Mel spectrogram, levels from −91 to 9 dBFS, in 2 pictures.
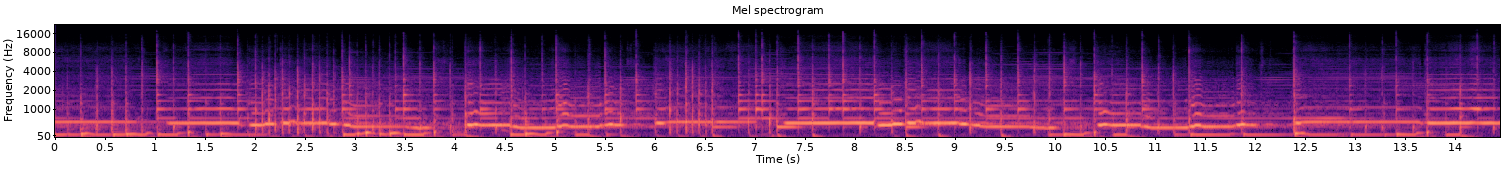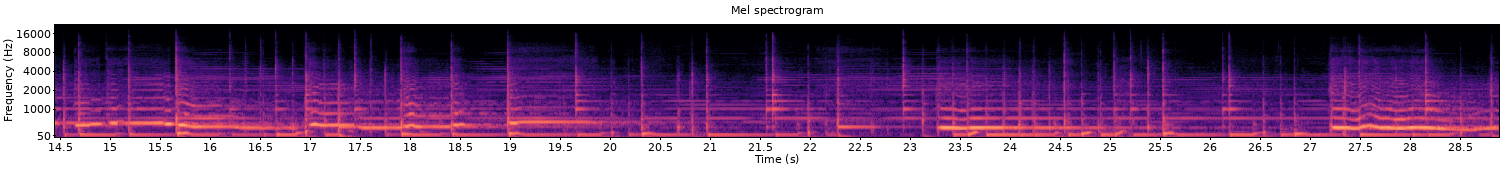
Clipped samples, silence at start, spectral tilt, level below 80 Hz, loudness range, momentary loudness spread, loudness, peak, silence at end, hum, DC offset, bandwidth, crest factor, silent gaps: under 0.1%; 0 s; -7.5 dB/octave; -40 dBFS; 8 LU; 14 LU; -18 LUFS; -2 dBFS; 0 s; none; under 0.1%; 11.5 kHz; 16 dB; none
